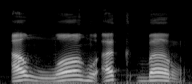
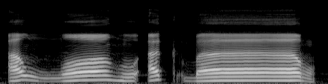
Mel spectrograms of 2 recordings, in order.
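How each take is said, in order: First: The vowel after the b is short. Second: The vowel after the b is drawn out long. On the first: God is the greatest. The speaker calls it right. "Allah Maha Besar" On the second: It turns the praise into an insult. The speaker calls it wrong. "Allahnya udah betul, tetapi ba-nya dipanjangin"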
